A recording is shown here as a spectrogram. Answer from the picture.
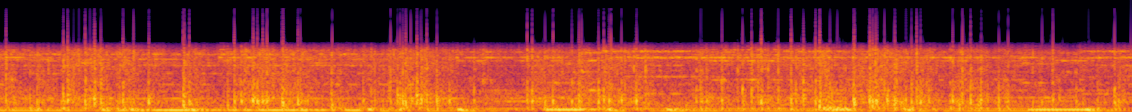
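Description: Fireworks display: many sharp bangs of bursting shells in quick succession, over music with a steady low bass.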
